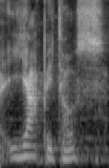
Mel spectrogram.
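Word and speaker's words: Iapetus: Both originally being pronounced uh Yapitos and Yapetth, an obvious transliteration from the Greek into the Semitic word.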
